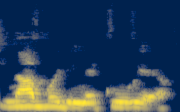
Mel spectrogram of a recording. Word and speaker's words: Nabothemercurial: But we call him Nabothemercurial. He's been fantastic. So welcome. Good morning to you. Good morning. Thank you for having me. Did I pronounce the name properly? No, it's Nabothemercurial.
